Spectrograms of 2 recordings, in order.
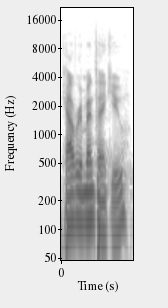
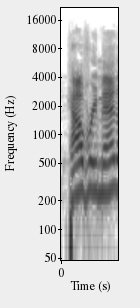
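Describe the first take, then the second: First: Quiet thanks. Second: Loud call. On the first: Quiet repeat. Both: Real, not acted.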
